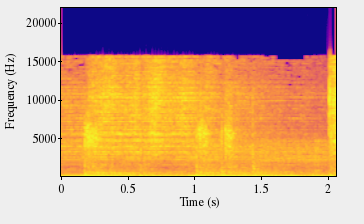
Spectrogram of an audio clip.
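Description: Heavy stoner/doom rock played by a band on fuzzed electric guitar, bass and drum kit, with cymbal hits through the riff. A new sustained chord is struck at the very end.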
